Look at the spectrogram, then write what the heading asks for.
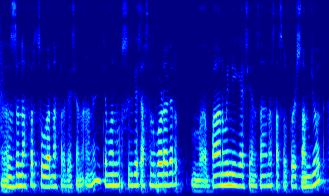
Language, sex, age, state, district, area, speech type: Kashmiri, male, 30-45, Jammu and Kashmir, Shopian, rural, spontaneous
